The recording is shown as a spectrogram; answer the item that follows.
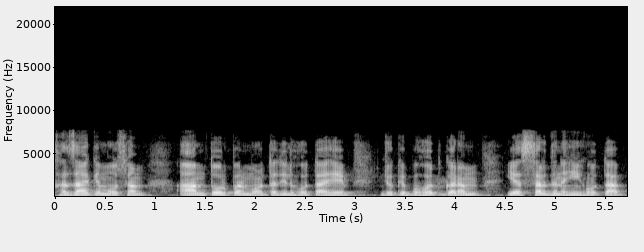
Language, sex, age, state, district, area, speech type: Urdu, male, 18-30, Uttar Pradesh, Saharanpur, urban, spontaneous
